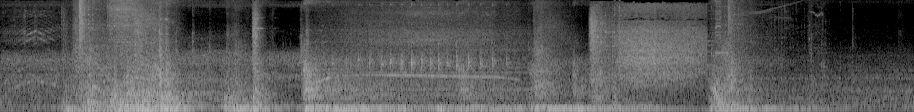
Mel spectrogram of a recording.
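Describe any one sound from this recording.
A spaceship's engines rumble and roar.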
